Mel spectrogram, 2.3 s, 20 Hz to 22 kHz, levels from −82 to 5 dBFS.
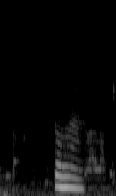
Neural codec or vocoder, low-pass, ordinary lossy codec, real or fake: codec, 24 kHz, 0.9 kbps, WavTokenizer, medium music audio release; 7.2 kHz; none; fake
